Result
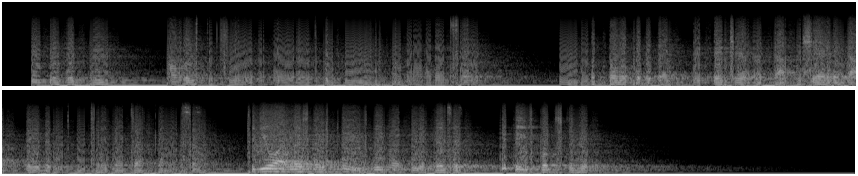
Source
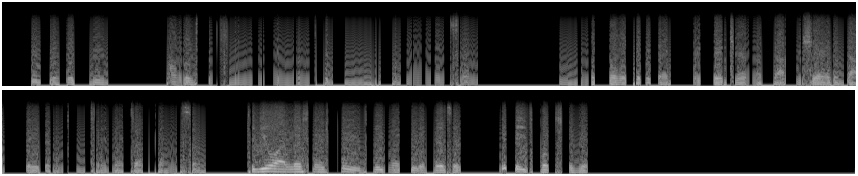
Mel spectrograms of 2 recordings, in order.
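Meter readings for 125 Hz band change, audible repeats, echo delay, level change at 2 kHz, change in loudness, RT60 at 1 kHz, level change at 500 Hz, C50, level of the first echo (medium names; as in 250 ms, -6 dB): -6.0 dB, 1, 111 ms, 0.0 dB, -3.0 dB, 2.1 s, -1.5 dB, 6.0 dB, -12.0 dB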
